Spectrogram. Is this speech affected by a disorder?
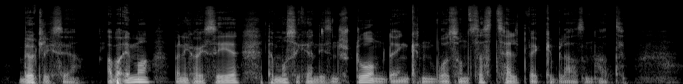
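No.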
